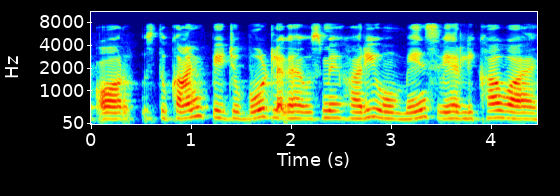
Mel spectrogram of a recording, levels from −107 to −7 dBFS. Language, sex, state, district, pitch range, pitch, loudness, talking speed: Hindi, female, Uttar Pradesh, Deoria, 185-210 Hz, 190 Hz, -23 LUFS, 200 wpm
